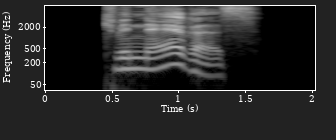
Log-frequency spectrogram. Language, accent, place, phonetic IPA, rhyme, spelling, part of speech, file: German, Germany, Berlin, [kvɪˈnɛːʁəs], -ɛːʁəs, quinäres, adjective, De-quinäres.ogg
- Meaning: strong/mixed nominative/accusative neuter singular of quinär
